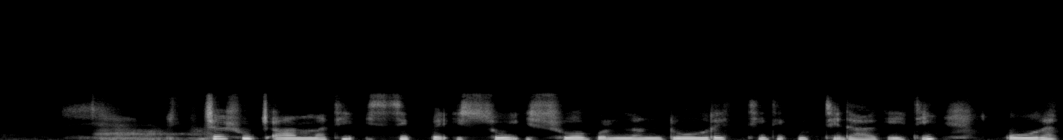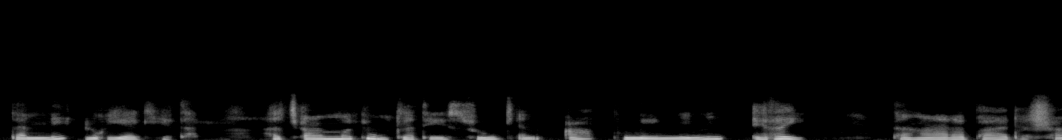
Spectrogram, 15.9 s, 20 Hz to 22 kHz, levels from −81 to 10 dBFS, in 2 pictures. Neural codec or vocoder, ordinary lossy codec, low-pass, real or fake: codec, 24 kHz, 1.2 kbps, DualCodec; Opus, 64 kbps; 7.2 kHz; fake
